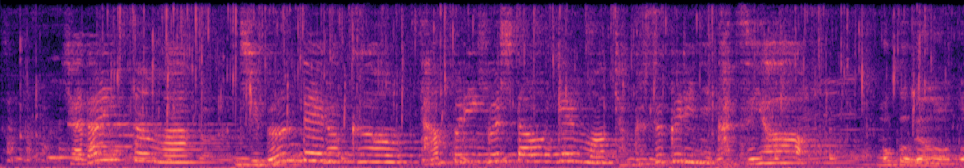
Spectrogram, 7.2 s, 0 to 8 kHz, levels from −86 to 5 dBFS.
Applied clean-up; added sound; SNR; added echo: none; Sink (filling or washing); 15 dB; reverberation time 0.8 s.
